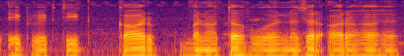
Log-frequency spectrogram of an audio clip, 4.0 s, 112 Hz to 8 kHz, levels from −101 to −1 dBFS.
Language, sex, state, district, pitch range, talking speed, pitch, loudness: Hindi, male, Jharkhand, Ranchi, 90-100 Hz, 135 wpm, 95 Hz, -20 LUFS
